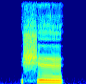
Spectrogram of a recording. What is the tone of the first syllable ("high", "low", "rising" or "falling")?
low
